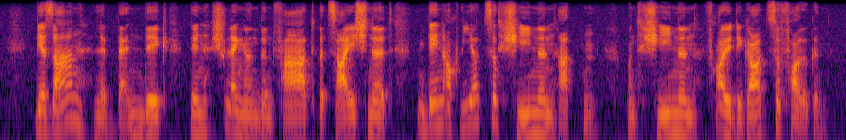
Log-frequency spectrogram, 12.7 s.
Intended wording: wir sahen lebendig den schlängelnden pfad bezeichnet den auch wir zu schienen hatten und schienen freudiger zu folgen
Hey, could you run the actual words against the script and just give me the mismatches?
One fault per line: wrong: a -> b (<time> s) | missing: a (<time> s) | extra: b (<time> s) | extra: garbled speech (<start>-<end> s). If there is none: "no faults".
no faults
